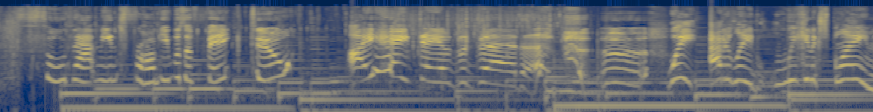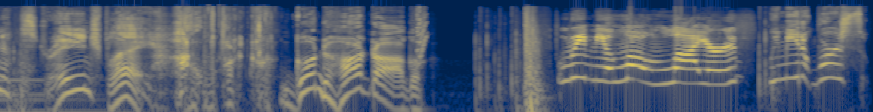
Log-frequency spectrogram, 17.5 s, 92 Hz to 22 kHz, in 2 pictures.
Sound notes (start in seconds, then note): 5.6 cries; 10.4 eats loudly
